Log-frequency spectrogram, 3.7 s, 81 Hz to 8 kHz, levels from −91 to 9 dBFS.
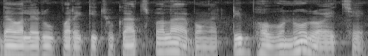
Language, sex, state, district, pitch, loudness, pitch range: Bengali, male, Tripura, West Tripura, 95 Hz, -19 LUFS, 90-105 Hz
